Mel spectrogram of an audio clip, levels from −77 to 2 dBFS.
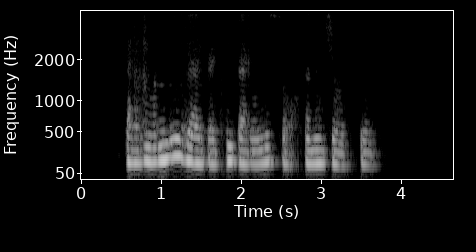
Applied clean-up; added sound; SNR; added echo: neural mask model DeepFilterNet 3.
